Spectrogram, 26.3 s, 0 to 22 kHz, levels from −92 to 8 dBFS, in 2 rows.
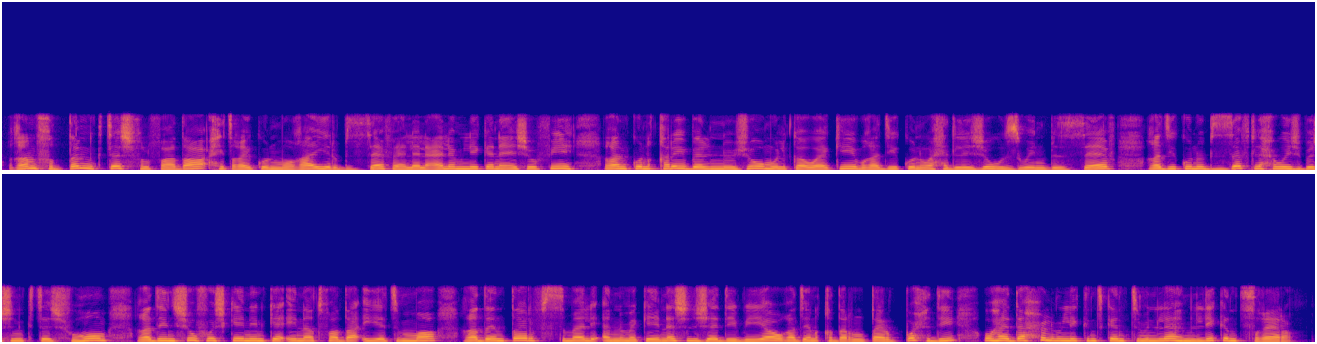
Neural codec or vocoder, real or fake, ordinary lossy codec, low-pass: none; real; MP3, 96 kbps; 7.2 kHz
